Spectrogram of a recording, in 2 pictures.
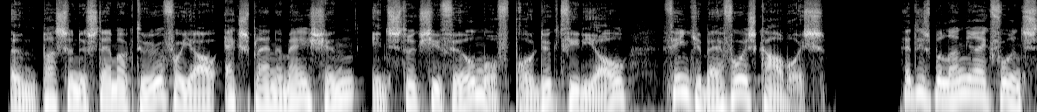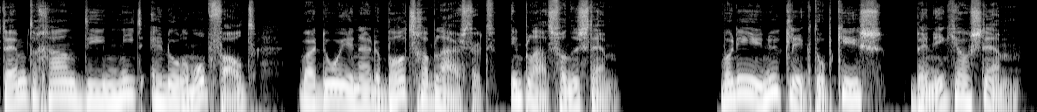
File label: explanimation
